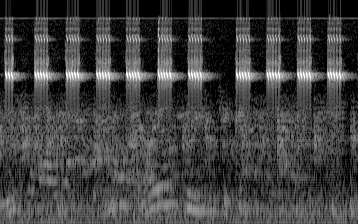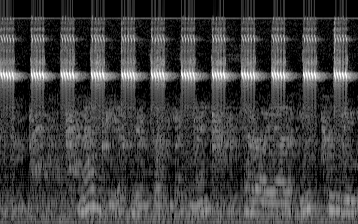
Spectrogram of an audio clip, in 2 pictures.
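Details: Shrill, metallic chirps from a jangkrik jeliteng, the Javanese field cricket caught in rice fields and noted for its piercing song. The chirps come in a fast, regular series of around three per second, broken by one short pause near the two-second mark.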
